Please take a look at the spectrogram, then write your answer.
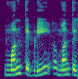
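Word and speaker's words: मई: இப்போ ஜனவரி, அந்த ஜனவரிங்கிறது இங்கிலீஷில் இருக்குது இல்லையா, அதை நம்ம எப்படி ப்ரொனவுன்ஸ் பண்ண போகிறோன்னா ஜனவரி, ஜனவரி, ஜனவரி. நேம் சேம் இதே தான். ஸோ கொஞ்சம் சின்னதாக மாறும்.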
